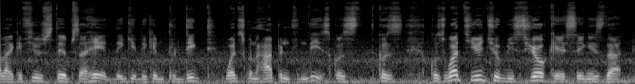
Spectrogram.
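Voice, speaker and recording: Guy late 30s vlogging outside, kinda high voice, rambles and restarts a lot, faint cars behind. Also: slight background noise. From Zambia. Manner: reflective, rambling, many restarts. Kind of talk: casual vlog commentary.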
